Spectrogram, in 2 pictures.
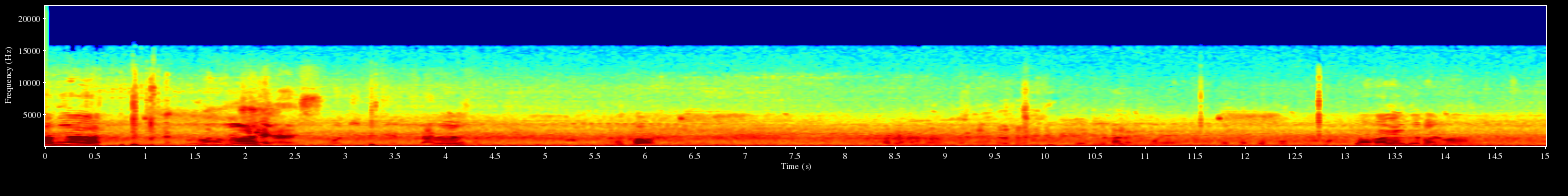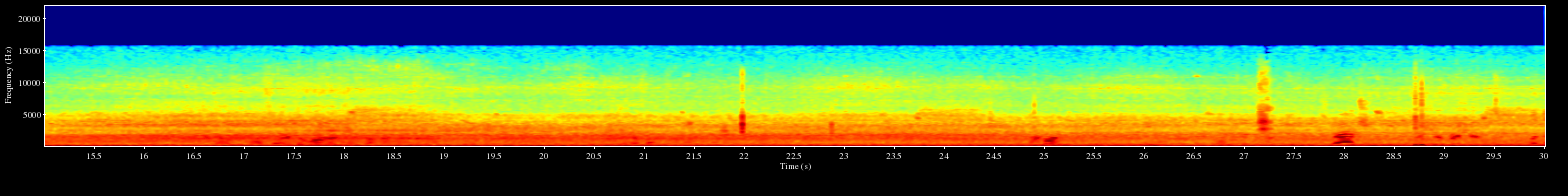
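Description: Soccer players' shouts and calls across an outdoor pitch, loudest in the first couple of seconds and again about halfway through, with a few sharp knocks. A steady low hum runs underneath.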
